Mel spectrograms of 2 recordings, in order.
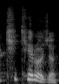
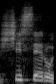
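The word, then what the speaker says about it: Cicero: 철학자 키케로죠. 키케로. 근데 스펠링이 이렇거든요. 그렇다고 해서 이거를 시세로 이런 사람 없죠. 저기 영어권에선 가끔 그렇게 쓰기도 하는데 원래 이게 이제 하여간 C가 크 발음이에요.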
